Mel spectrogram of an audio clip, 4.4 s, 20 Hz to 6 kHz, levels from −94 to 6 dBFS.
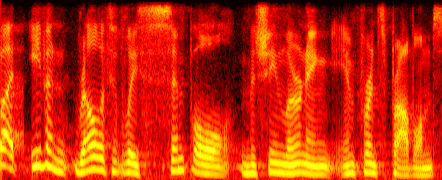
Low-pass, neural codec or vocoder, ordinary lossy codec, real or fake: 5.4 kHz; none; Opus, 24 kbps; real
